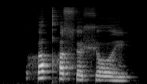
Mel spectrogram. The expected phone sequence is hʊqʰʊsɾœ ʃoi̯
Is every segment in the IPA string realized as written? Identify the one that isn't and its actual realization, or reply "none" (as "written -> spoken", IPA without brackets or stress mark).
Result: œ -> ɵ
